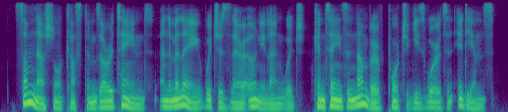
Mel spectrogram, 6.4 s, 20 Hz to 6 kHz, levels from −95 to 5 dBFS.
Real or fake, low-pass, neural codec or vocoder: fake; 5.4 kHz; codec, 24 kHz, 1.2 kbps, DualCodec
